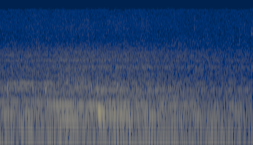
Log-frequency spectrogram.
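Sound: blue whale vocalization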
